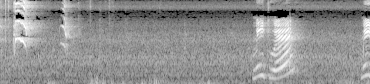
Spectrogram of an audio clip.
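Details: Ring-necked parakeet, a pet talking parrot, gives a few shrill squawks at the start and end, with a quick run of rising, wavering chattering notes near the middle; a person's voice is faintly heard.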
